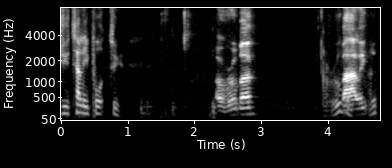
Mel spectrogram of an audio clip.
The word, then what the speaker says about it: Bali: teleport to aruba aruba Bali I think I pronounced it right let's see no it's it's called Bali Bali n joking hey don't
